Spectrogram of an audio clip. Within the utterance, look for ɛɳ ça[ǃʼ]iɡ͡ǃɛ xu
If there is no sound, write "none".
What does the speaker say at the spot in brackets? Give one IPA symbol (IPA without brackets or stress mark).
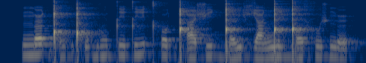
ŋ͡ǃ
